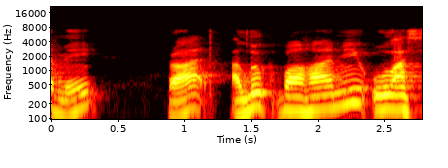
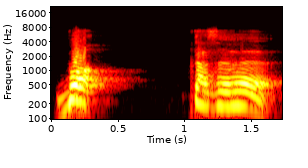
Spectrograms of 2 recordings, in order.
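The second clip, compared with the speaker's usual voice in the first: taunting; 4 semitones higher, 4 dB louder than usual. Retold or imitated. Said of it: "and you're like".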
